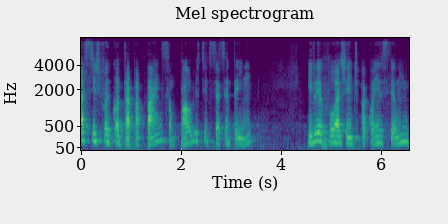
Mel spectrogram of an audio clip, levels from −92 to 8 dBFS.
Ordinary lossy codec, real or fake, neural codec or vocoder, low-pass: none; fake; codec, 16 kHz in and 24 kHz out, 1.1 kbps, FireRedTTS-2 codec; 7.2 kHz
